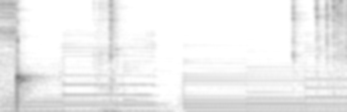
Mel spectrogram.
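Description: Animated-intro music with sound effects: a sharp pop just after the start, a thud a little later, then the music cuts briefly and resumes with quick clicks near the end.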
